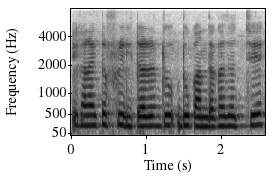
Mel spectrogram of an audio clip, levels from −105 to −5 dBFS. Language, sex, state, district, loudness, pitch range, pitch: Bengali, female, Tripura, West Tripura, -13 LUFS, 225-240 Hz, 235 Hz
